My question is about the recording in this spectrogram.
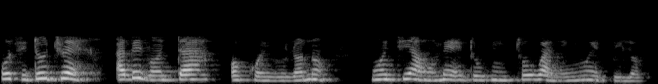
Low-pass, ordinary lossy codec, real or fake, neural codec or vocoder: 3.6 kHz; none; fake; vocoder, 22.05 kHz, 80 mel bands, WaveNeXt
